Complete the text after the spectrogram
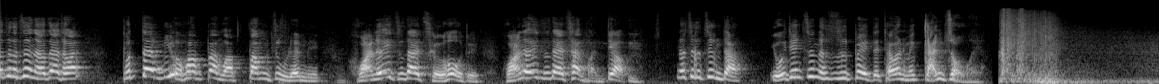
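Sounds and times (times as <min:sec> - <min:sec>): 
speech: 0:00.0 - 0:09.9
artillery guns firing: 0:10.0 - 0:11.0.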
